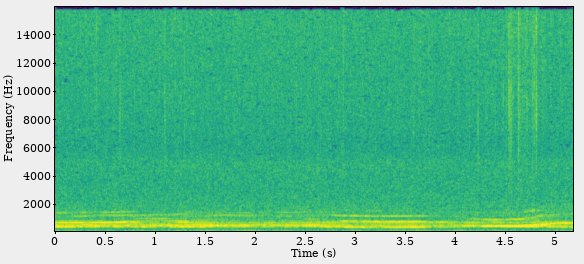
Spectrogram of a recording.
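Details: Underwater humpback whale song from Capitol Records ST-620: layered, sustained moaning tones that drift slowly in pitch, with a steady low hum beneath and a final rising whine.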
